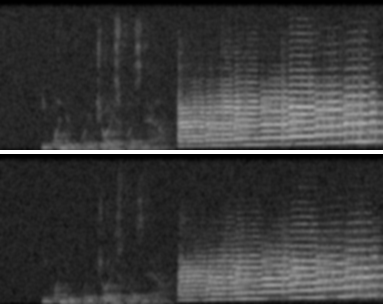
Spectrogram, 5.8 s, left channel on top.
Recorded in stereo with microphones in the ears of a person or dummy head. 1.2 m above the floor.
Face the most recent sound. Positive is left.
turn(degrees=65)  # may be behind; listen again after turning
